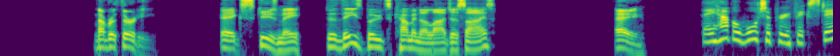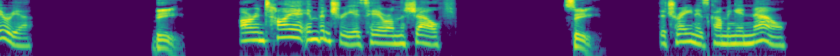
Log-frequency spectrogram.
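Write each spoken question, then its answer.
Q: Excuse me, do these boots come in a larger size?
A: B: Our entire inventory is here on the shelf.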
